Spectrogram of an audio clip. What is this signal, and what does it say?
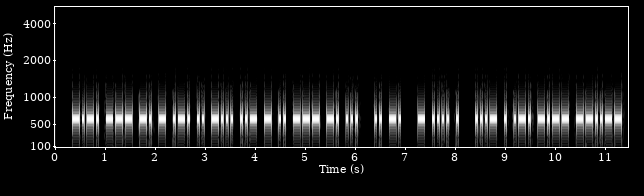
Morse code, heard as a keyed tone, about 25 wpm, 600 Hz. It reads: CONTRIBUTIONS IN THE VERY,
